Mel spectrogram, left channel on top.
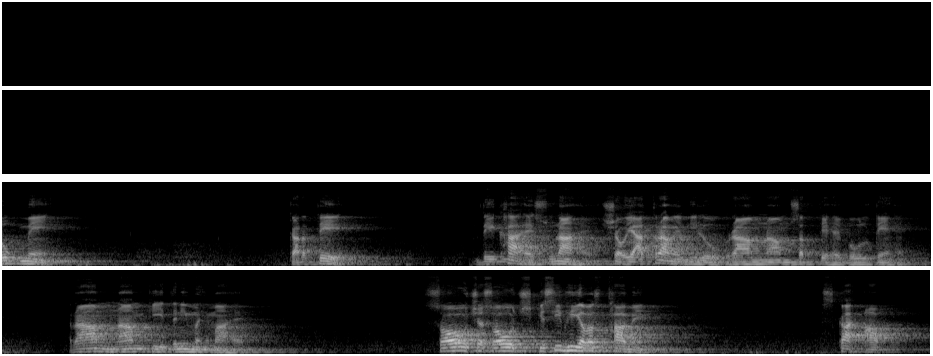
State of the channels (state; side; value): silent; left; 57 dB below the other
